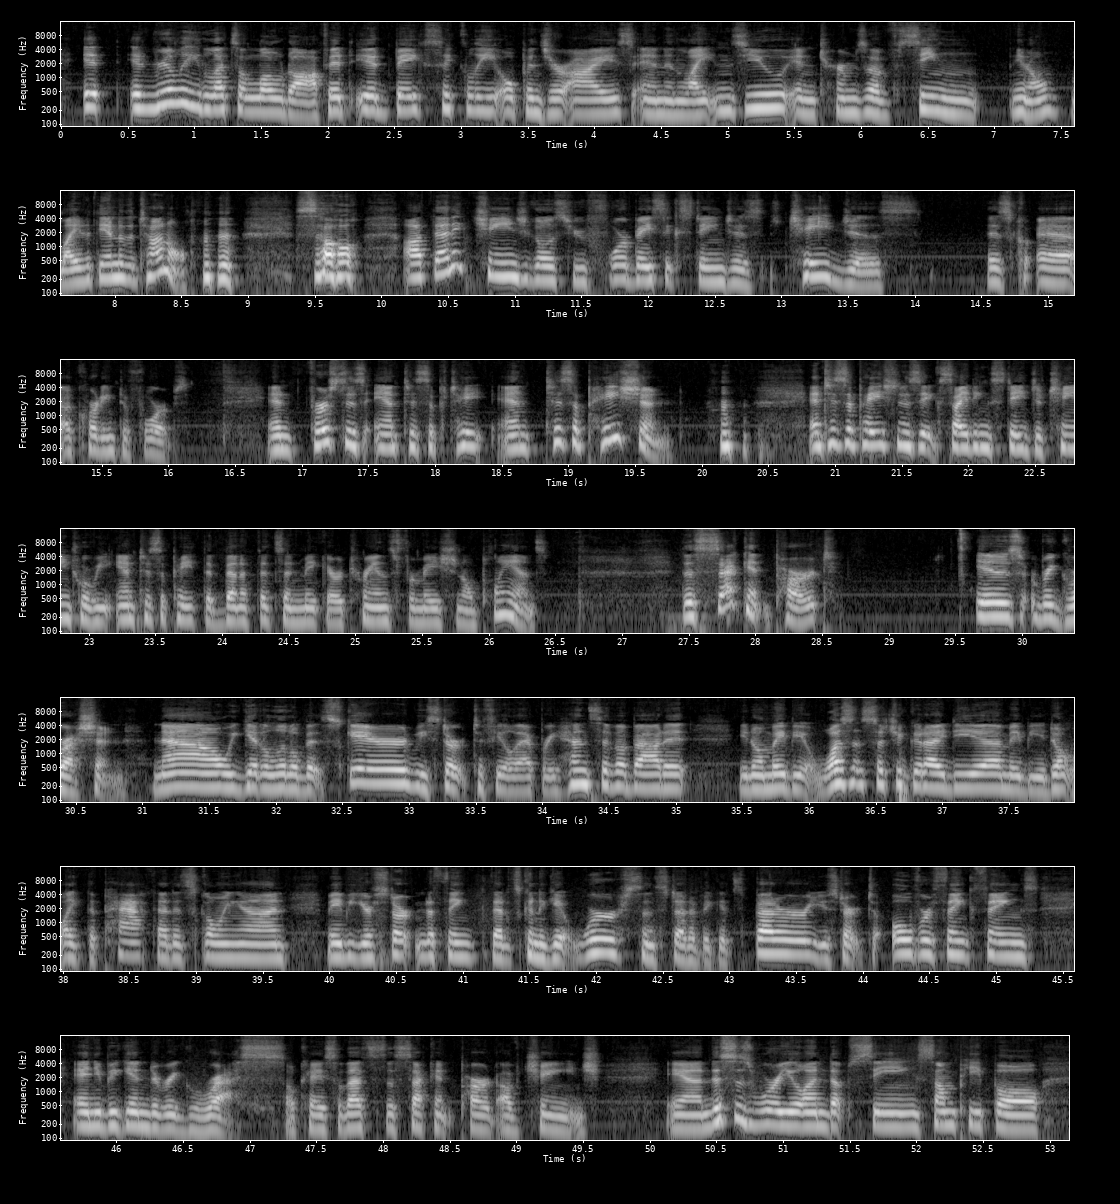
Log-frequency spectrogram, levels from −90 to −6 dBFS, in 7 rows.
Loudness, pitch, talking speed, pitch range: -28 LUFS, 185 Hz, 165 wpm, 170-210 Hz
